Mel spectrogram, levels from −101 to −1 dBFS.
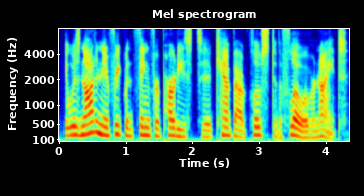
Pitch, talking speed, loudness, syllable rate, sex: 200 Hz, 235 wpm, -18 LUFS, 5.3 syllables/s, female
